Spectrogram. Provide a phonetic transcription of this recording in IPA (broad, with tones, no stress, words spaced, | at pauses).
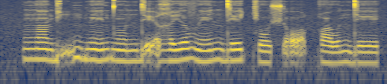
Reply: ŋã˨ɡḭ˨˩˦mbẽ˨˩˦ d̪õ˨ndḛ˦˨ ʁi˩˥ə̯vẽ˩˥nde˧˥ co˨ʃɾɔ̰˧˥˧ qo˨˩˦nde˨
